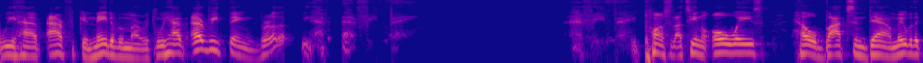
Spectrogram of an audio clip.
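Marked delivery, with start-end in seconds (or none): 3.0-6.4 hushed, secretive whisper for emphasis; dramatic whisper. Acted. Streamer boasting about Latinos to chat in a dramatic whisper.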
